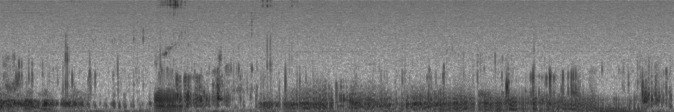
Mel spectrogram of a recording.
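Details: Low gurgling, rumbling bursts with bubbly crackles that come and go over several seconds: stomach growling (borborygmi).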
